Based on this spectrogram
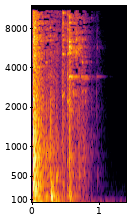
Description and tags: Glass Break SFX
